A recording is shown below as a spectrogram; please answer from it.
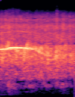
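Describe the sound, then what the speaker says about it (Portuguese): An audience applauds a lawyer at a lecture on medicinal cannabis, a steady, fairly quiet wash of clapping throughout with no voices. "uma salva de palmas ao nosso advogado aqui hoje"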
